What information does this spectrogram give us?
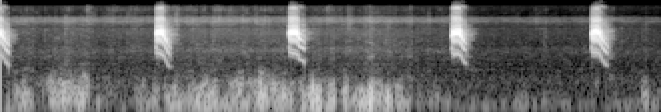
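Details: Long-tailed shrike giving harsh, grating notes that slide downward, about every one and a half seconds, on a lure recording to make reluctant shrikes sing; low rumbling noise runs under the first calls.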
